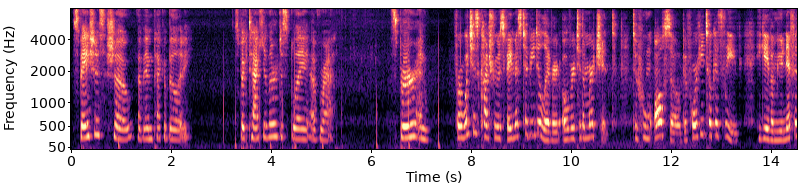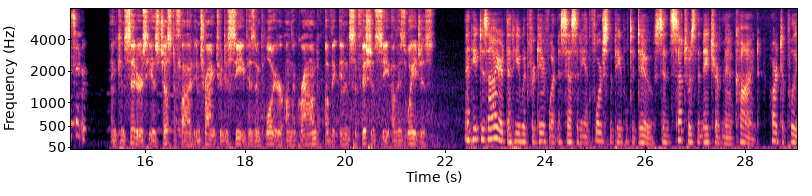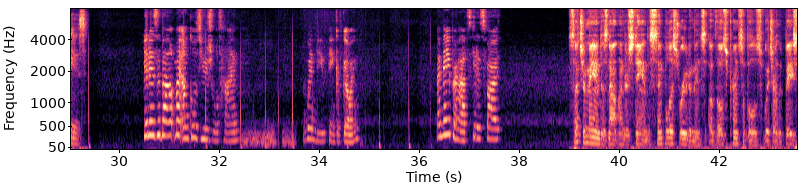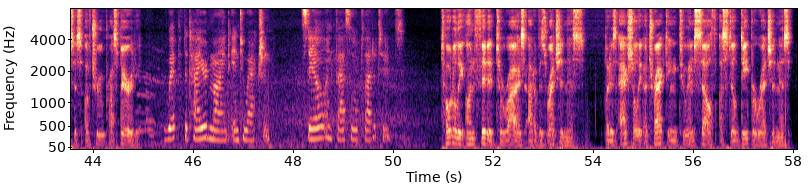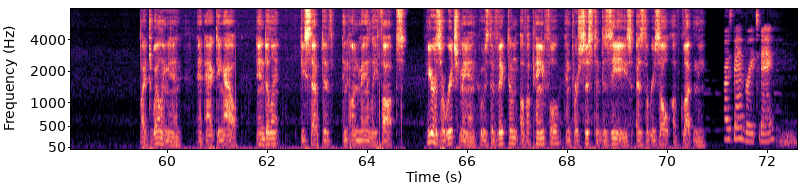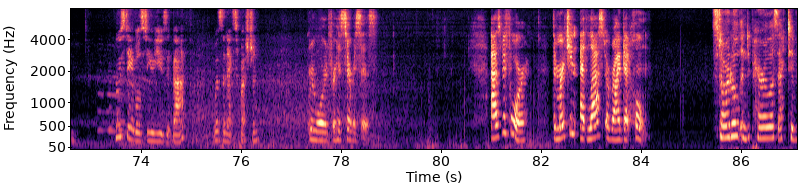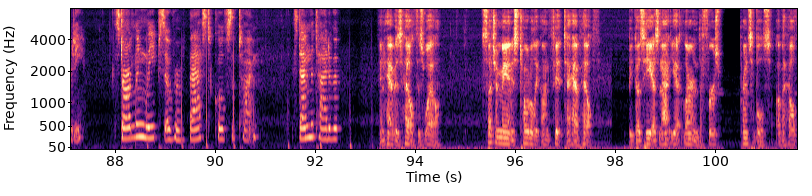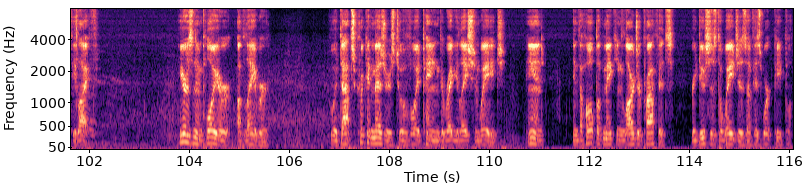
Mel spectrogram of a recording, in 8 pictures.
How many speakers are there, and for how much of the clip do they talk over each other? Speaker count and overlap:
5, no overlap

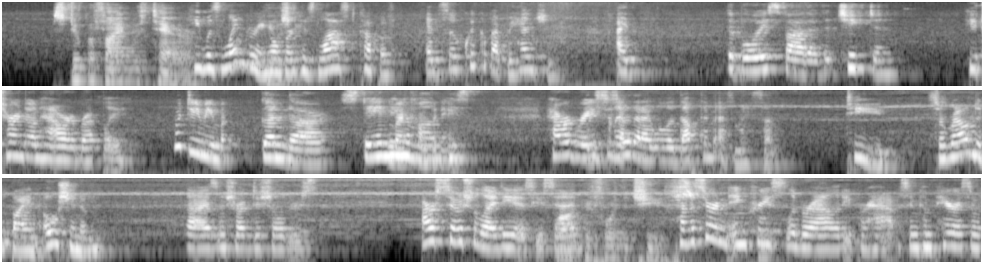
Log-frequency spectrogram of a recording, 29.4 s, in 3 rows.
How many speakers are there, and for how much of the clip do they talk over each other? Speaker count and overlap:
5, about 13%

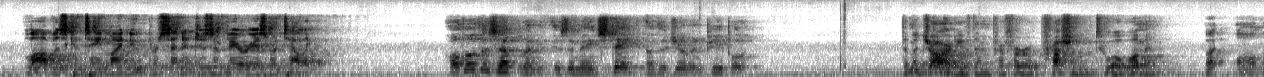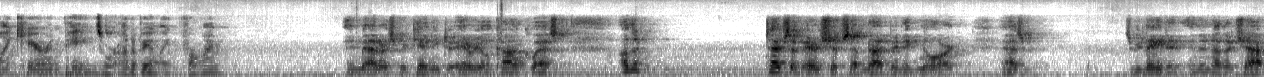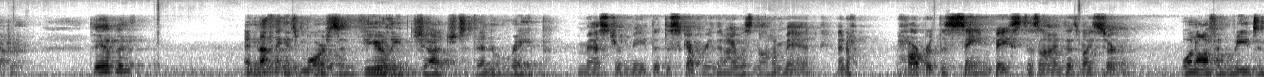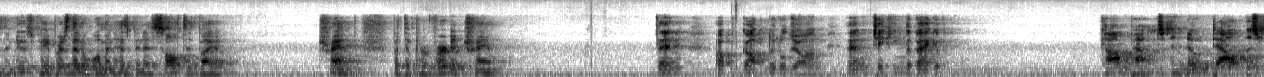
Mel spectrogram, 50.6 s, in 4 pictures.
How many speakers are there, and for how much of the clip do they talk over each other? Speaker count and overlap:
4, no overlap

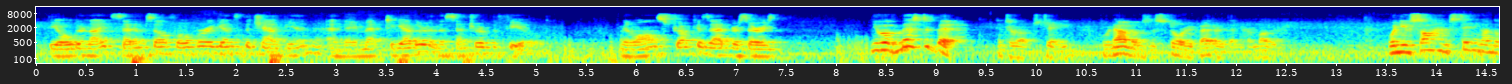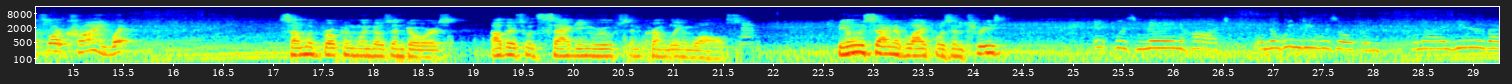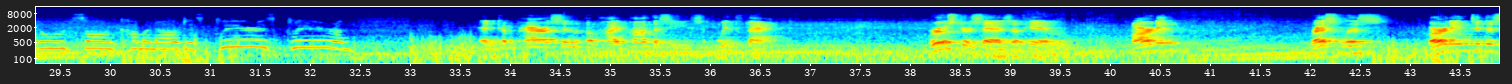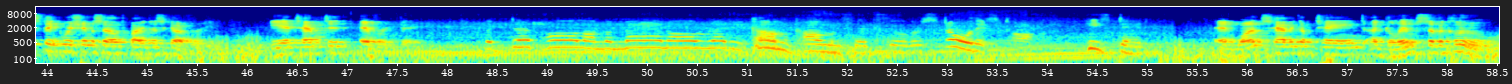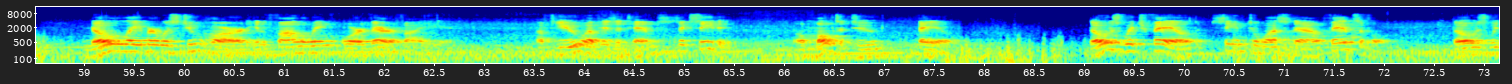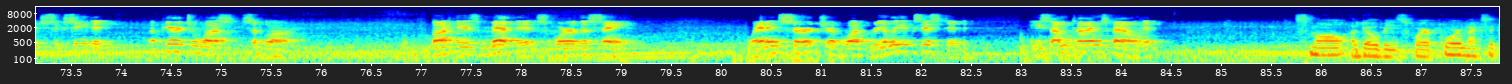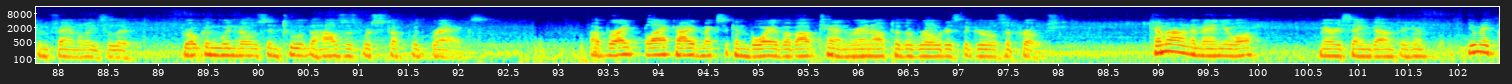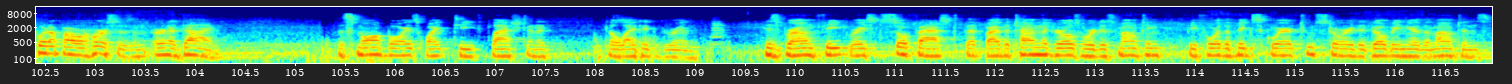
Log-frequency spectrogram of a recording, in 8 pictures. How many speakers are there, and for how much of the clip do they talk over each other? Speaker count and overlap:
5, no overlap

